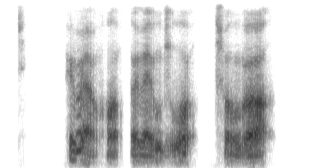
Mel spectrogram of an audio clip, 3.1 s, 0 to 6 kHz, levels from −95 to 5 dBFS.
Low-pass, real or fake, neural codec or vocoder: 5.4 kHz; fake; autoencoder, 44.1 kHz, a latent of 192 numbers a frame, MeloTTS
